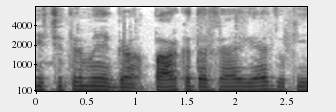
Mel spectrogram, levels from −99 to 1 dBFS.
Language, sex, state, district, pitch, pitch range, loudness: Hindi, female, Haryana, Charkhi Dadri, 130 Hz, 125-135 Hz, -19 LUFS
